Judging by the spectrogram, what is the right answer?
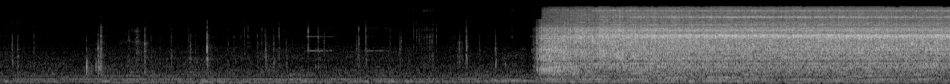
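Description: Cordless electric ratchet on an extension, spinning a spark plug out of the engine's cylinder head: a steady motor whine starts suddenly about five seconds in and runs on. Before it, a few light clicks of the tool and socket being handled.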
